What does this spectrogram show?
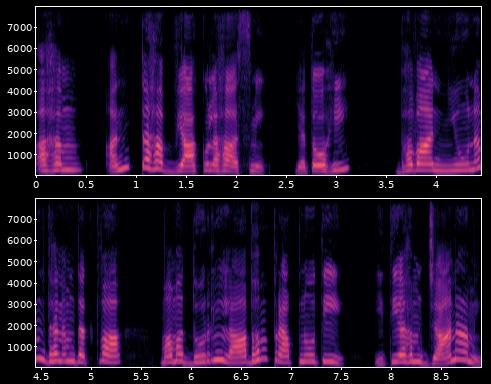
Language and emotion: Sanskrit, angry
